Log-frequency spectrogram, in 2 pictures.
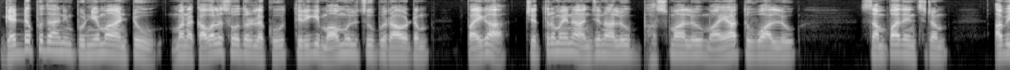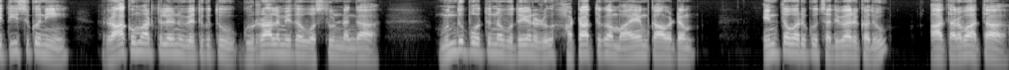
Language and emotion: Telugu, neutral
